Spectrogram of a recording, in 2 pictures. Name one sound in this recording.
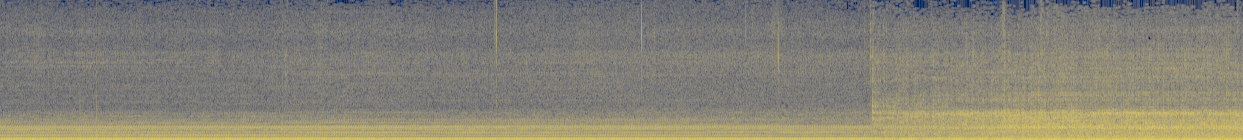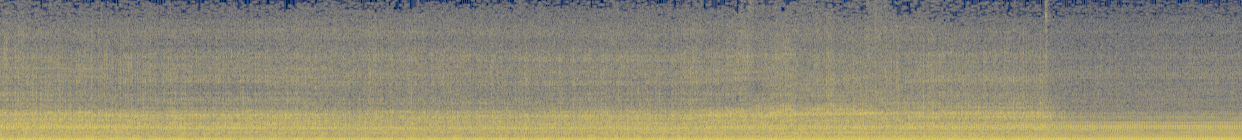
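A machine's fan and motor hum steadily close by, growing louder and rushing partway through.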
